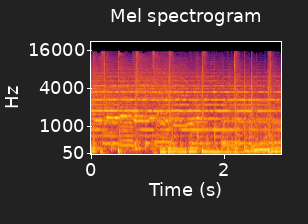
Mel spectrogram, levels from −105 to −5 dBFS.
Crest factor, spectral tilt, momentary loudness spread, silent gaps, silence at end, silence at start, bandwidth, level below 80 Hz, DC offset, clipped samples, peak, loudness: 14 dB; -4 dB/octave; 2 LU; none; 0 s; 0 s; 15.5 kHz; -36 dBFS; under 0.1%; under 0.1%; -2 dBFS; -15 LUFS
